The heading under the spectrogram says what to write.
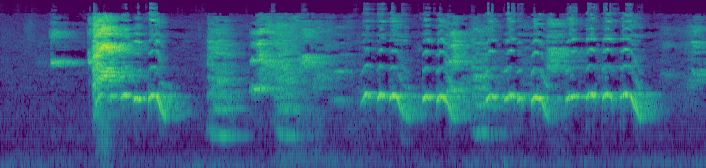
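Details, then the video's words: Singing budgerigar, used as a training recording for cockatiels: a sharp rasping note, then a run of chattering warble with repeated whistled notes that hold steady and dip down, several in close succession. "SUPER GACOR COCOK UNTUK MASTERAN COCKATIEL LATIH SUARA PARKIT AUSTRALIA"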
